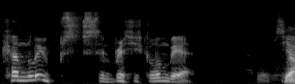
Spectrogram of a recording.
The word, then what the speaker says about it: Kamloops: You're in This is is it pronounced Kamloops in British Columbia?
